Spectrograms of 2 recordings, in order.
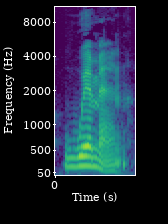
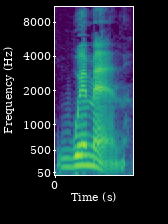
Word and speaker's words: women: Now, I want to talk about pronunciation because I hear a lot of mistakes with the pronunciation of women. Women. This is, well, I'll ask you, is this singular or plural? Singular or plural? Women. Women. Notable women. This is plural. So one woman, two women. I want you to notice my pronunciation. One woman, woman, woman. Two women, two women.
